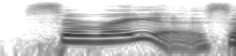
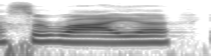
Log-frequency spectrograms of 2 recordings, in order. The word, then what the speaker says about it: Soraya: People say it's not Soraya, it's Soraya. I think I said her name right. I was butchering it saying Soraya, but it was Soraya. So I'm proud to say I had it right the first time before correcting myself, then undoing it.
